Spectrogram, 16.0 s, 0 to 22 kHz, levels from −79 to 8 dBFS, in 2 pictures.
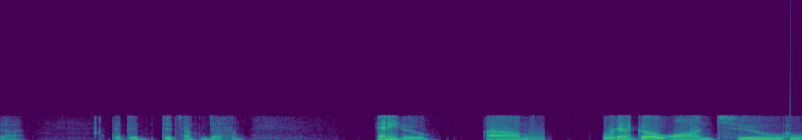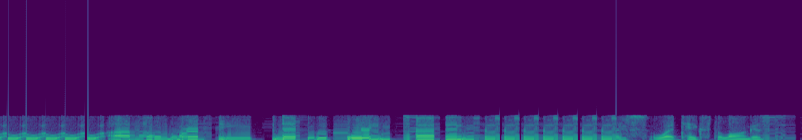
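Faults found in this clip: G.726 ADPCM at 24 kbit/s, whole clip: harsh rasping hiss tracking speech level, nothing above 3.8 kHz; coarse adaptive-difference coding leaves audible quantisation noise.

Robotic sound from repeated short buffers, 2.15–2.49 s (most of span), 5.22–6.30 s, 9.23–14.30 s, 15.63–16.04 s: rigid 200 Hz metallic buzz, likely a 5 ms buffer replayed while fresh audio is skipped.

CD stuck on one turn, 7.89–9.06 s and 13.01–14.18 s: same 194 ms segment repeats six times each, muting briefly at every jump, giving a fast even stutter.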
